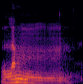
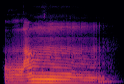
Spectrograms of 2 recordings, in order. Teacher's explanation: Lam, or maybe a bit better pronounced lang. So you put the tongue at the top of the roof in the end, and you don't close the mouth for the M. So the M could be an NG in English.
